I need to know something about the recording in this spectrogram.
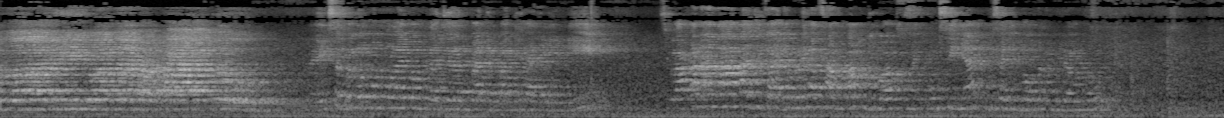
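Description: A woman speaks to a room, slightly distant and echoing.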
